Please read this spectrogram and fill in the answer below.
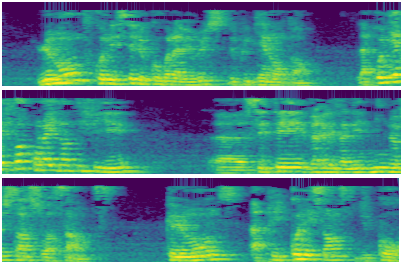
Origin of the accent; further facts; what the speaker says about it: DR Congo; l'Université de Mbujimayi au Kasaï oriental chez nous au Congo. Je suis actuellement en mission humanitaire à Bamako, au Mali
